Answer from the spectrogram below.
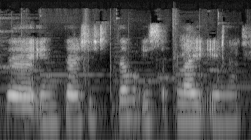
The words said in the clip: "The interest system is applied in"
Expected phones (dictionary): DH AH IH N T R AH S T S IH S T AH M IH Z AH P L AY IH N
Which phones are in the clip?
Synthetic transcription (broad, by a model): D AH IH N T AH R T S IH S T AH M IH S AH P L AY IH N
